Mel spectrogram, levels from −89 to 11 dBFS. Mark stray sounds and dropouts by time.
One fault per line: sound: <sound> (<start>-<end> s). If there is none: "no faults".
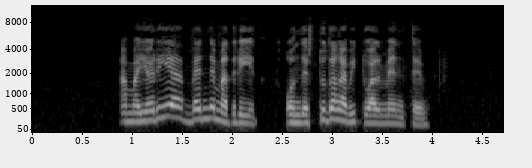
no faults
